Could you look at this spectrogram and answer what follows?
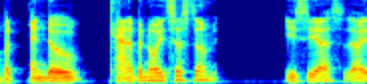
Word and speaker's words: endocannabinoid: want to say this may be wrong, but endocannabinoid system, ECS.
